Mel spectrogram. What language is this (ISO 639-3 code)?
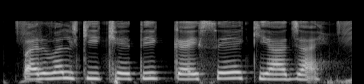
mai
